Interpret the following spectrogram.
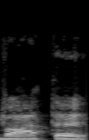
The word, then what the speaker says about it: Vata: first one is called Vata is the correct pronunciation Vata is the principle of movement of motion in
